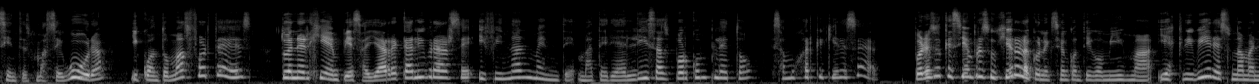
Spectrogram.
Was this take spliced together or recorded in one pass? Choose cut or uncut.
uncut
